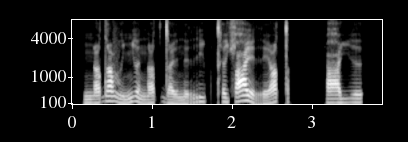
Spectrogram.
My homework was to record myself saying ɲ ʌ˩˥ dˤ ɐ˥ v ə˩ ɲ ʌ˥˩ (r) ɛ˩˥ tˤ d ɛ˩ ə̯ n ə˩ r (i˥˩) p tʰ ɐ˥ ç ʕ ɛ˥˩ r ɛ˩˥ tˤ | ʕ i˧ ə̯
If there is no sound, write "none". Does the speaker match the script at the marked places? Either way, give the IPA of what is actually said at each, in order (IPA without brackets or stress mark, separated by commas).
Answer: n, i˥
